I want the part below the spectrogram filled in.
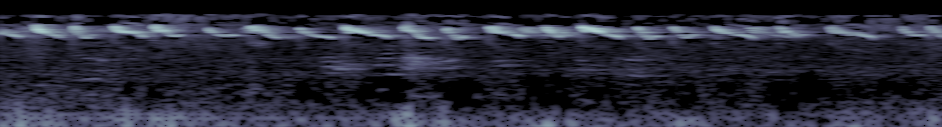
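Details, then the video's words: Japanese white-eye contest trap song, a steady rapid series of high thin slurred notes, several per second, over a low background rumble. "Khuyên Bổi Bẫy Đấu Hay"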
